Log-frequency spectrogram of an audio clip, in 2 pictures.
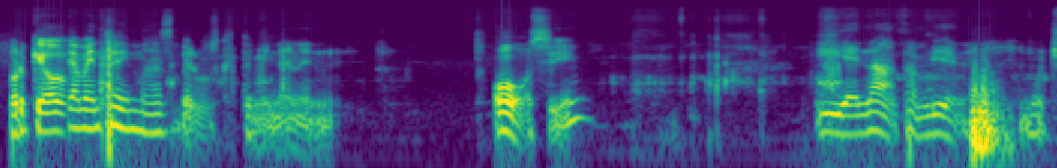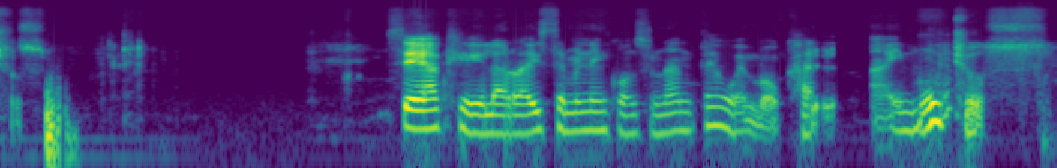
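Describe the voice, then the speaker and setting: A young woman giving a casual online grammar lesson, repeating her points and checking in with quick tag questions. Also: deep voice, expressive, vocal fry, fairly bright tone, slight background noise. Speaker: language teacher.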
